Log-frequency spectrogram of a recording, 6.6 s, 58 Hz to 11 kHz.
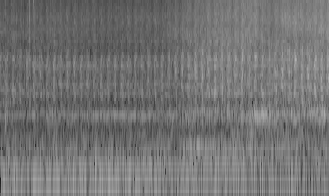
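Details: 1989 Jeep with Renix 4.0 six-cylinder, idling: a steady, sharp engine knock, three to four raps a second; the engine is to be replaced.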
